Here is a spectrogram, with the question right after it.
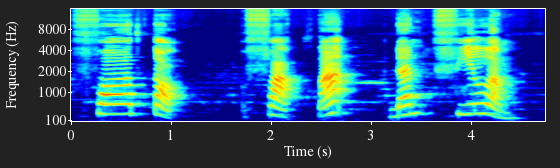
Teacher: Yang kedua, hembuskan udara keluar melalui celah sempit antara bibir bawah dan gigi atas. Jangan gunakan pita suara, tidak ada getaran di leher sehingga bunyinya seperti hembusan angin halus. Dan yang ketiga, jangan tutup rapat bibir dan gigi. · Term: bunyi F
